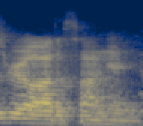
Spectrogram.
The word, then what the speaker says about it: Adesanya: Robert Whittaker versus Israel Adesanya? Is that how you pronounce his name? – Israel Adesanya, yes.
